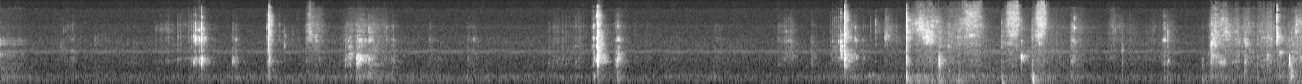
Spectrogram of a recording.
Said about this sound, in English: I'm going to do a little trimming on these little side tabs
